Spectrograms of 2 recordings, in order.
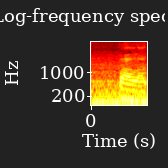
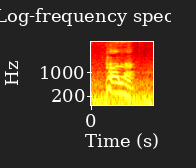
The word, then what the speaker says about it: para: It's para with an R. Pala tortillas. Pala or para? Para. With an R, para. You know how to roll your R, Josh? Yep. Put your, the tip of your tongue up behind your teeth, like in the roof of your mouth, and say a D.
